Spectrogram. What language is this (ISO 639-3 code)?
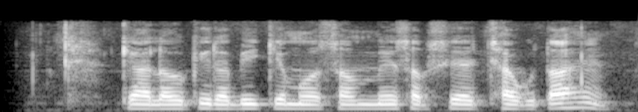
hin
